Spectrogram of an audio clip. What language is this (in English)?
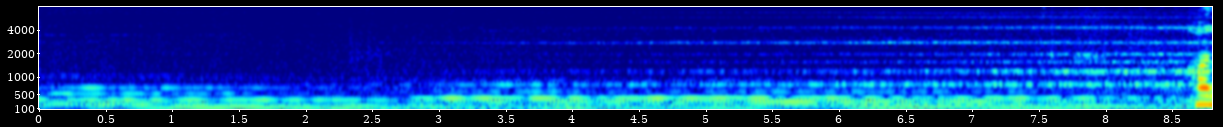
Persian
